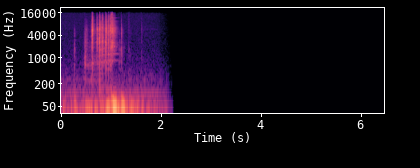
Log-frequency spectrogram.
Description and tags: BB gun crank handle, sounds like some sort of crank noise
cowboy, crack, crank, lever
